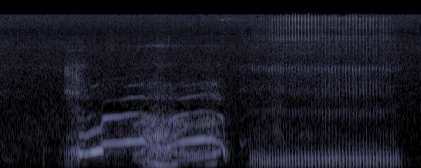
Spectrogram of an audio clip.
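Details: French Bulldogs asleep. One breath gives a thin whistling wheeze that bends up and down, and a short pause follows. Then comes a low, evenly rattling, buzzy snore lasting about a second.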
